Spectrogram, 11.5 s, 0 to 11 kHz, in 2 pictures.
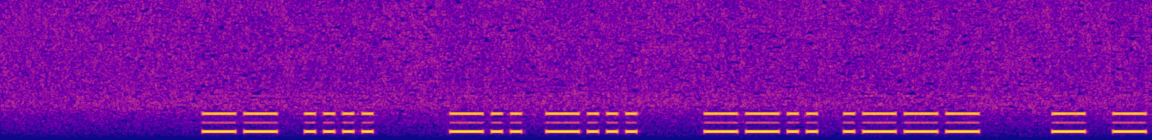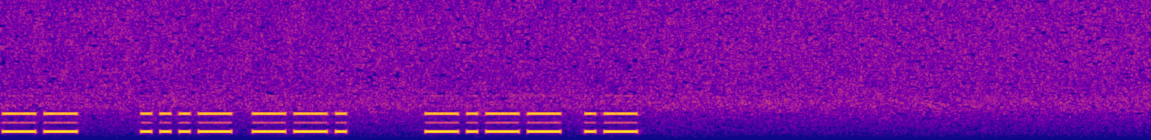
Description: Morse code, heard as a keyed tone, hand-sent with a paddle, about 25 wpm, 700 Hz. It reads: MH DB ZJ TO VG YA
